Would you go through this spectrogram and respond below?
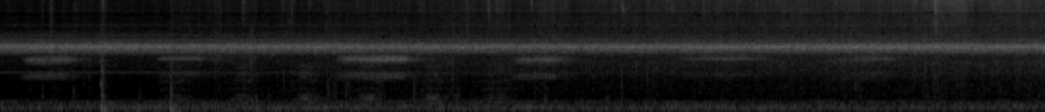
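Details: Many frogs call in the rain: short two-toned notes repeat every two to three seconds over soft pulsed croaks, with a steady high-pitched drone and a constant low hiss of rainfall throughout.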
